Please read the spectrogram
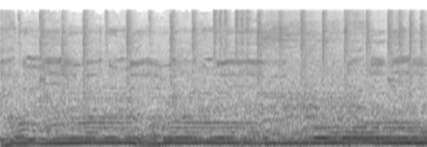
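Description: Sea-Doo RXP-X jet ski engine running steadily at cruising speed. Its pitch dips sharply and recovers twice, at the start and about a second and a half in, as the craft rides over the water.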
